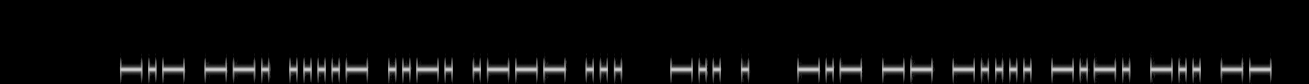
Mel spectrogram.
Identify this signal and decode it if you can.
Morse code, heard as a keyed tone, about 17 wpm, 700 Hz. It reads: KG4FJS DE KM6CDM
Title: USA Callsign DE Callsign 17wpm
